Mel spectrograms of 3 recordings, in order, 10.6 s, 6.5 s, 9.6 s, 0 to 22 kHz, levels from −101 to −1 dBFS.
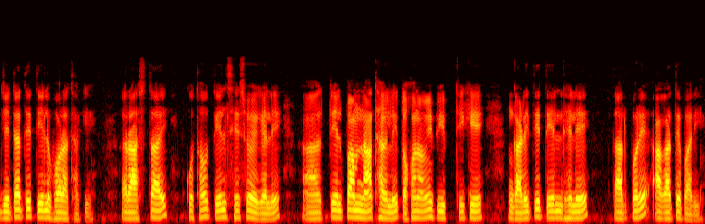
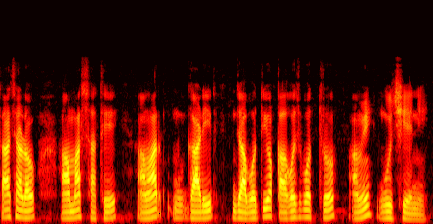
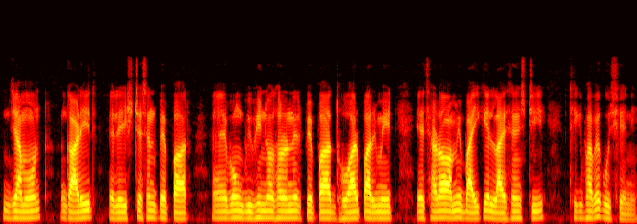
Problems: none marked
